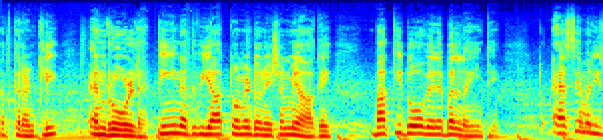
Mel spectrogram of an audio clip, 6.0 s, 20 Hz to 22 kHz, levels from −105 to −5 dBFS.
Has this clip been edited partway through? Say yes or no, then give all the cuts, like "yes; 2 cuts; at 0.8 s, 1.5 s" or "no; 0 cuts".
yes; 1 cut; at 1.5 s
